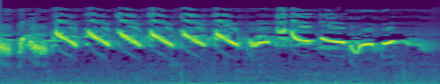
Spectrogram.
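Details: Chinese hwamei song as a fast rattle of about ten downslurred whistled notes, several each second. It ends in a wavering, gliding whistle, clean above a faint low background.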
